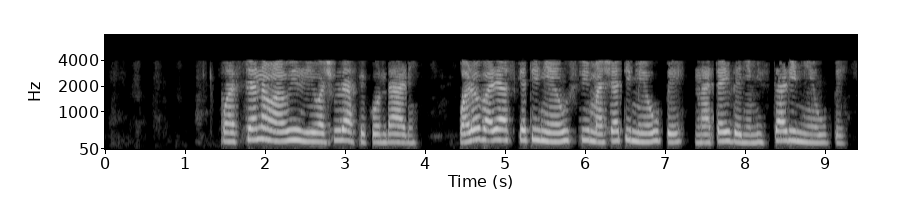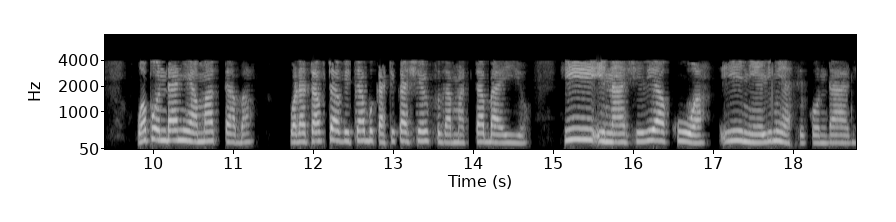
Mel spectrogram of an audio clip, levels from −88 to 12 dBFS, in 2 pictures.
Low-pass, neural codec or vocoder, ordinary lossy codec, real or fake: 7.2 kHz; none; AAC, 16 kbps; real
